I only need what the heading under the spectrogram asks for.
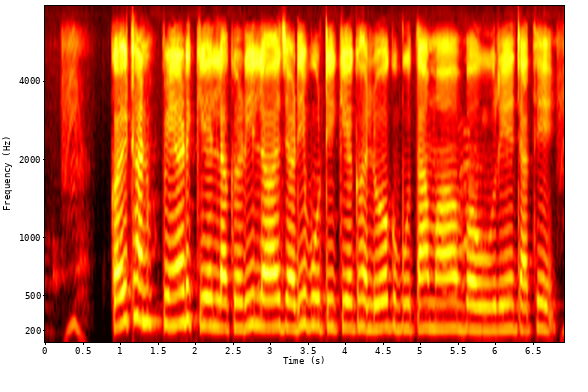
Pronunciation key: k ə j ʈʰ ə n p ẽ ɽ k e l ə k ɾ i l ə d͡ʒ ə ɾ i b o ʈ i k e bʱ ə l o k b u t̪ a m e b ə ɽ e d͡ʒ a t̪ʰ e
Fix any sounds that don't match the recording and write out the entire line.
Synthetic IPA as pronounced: k ə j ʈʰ ə n p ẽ ɽ k e l ə k ɽ i l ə d͡ʒ ə ɽ i b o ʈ i k e ɡʱ ə l o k b u t̪ a m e b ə ɾ e d͡ʒ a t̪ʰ e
